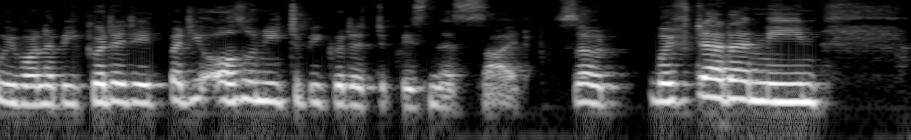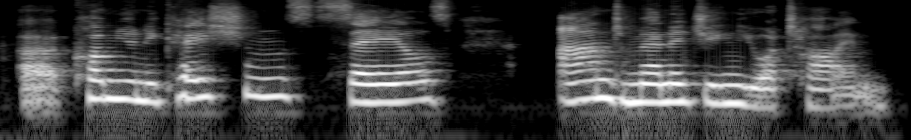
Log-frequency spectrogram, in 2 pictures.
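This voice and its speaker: A woman with a German accent, a fairly high pitch and a dark, mellow tone, at a moderate pace with ordinary pitch variation, over a quiet background. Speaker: WooCommerce developer. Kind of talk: interview.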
